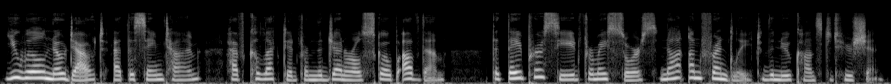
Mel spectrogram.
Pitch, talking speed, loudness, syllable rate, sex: 235 Hz, 190 wpm, -18 LUFS, 5.1 syllables/s, female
